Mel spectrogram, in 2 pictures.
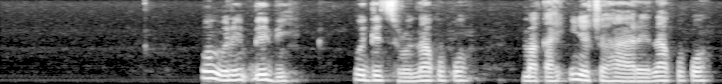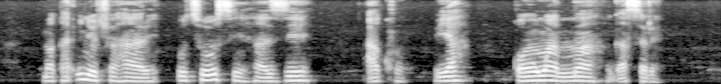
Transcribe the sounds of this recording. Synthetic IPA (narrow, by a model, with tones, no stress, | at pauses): o˦ŋʷe˨ɾe˨ŋ͡m̩˦k͡pe˦bi˨ | o˦de˦tu˨ɾo˨na˦kʷʊ˦kʷɔ˦ | ma˨ka˨i˦ɲo˨t͡ʃɔ˨ɦa˨ɾɪ˨na˦kʷʊ˦kʷɔ˦ | ma˨ka˨ʔi˦ɲo˨t͡ʃɔ˨ɦa˨ɾɪ˨ | o˨to˦o˦si˨ɦa˨zi˦e˦ | a˨kʰʊ˨ | ja˦ | kɔ˨˦ŋʷa˦˨n̩˨nʊ˦a˨ɡa˨sɪ˨ɾɪ˨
